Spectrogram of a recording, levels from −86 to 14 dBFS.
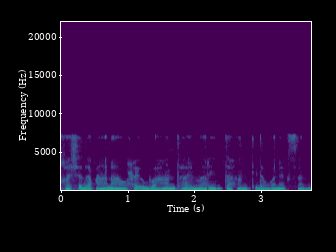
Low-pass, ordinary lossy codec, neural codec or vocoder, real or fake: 7.2 kHz; MP3, 64 kbps; vocoder, 22.05 kHz, 80 mel bands, HiFi-GAN; fake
